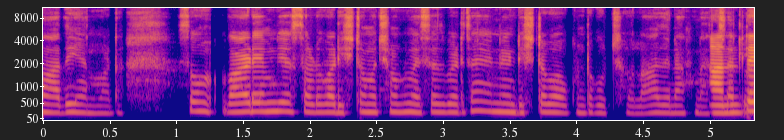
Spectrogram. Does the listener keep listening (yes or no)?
no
